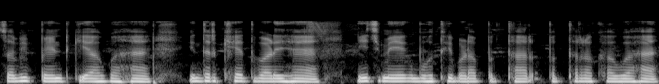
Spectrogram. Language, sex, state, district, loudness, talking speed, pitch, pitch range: Hindi, male, Jharkhand, Palamu, -14 LUFS, 180 wpm, 140 Hz, 135-145 Hz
